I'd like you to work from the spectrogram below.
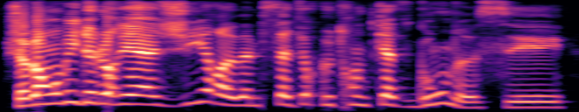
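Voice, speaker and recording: A woman talking as an excited anime fan in a casual, sweary reaction commentary, gushing with slangy exclamations. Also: on the high side, quick pace. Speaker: reaction video host.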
